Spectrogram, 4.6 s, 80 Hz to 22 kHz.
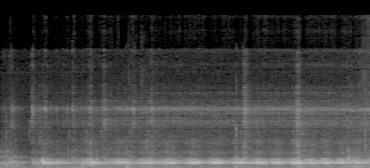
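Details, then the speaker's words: Nova Voyager DVR 58000 drill press spindle at about 300 RPM, during a 50 to 5500 RPM speed sweep: low, quiet motor hum with a faint steady whine and light ticking; runs smoothly. "so this is about 300 RPM and it's still pretty quiet"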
